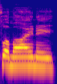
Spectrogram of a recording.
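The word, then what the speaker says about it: Limani: lmani said the 23-year-old woman from J it's pronounced leion it's leion l i m a n i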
